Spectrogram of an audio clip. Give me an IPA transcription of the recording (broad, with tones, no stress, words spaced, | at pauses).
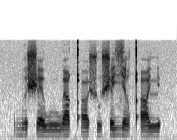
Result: bə˦ʃɛ˧ wu˧wɛ˦˨ qʼu˨˦ʃu˧ ʃɛ˦zʲə˧lʲqʼɐ˧lʲ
